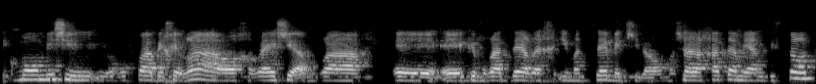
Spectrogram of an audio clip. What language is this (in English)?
Hebrew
